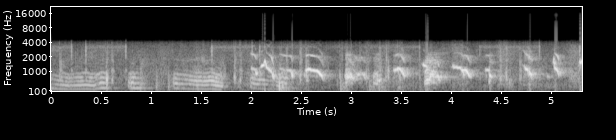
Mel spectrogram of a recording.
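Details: Four-week-old Beagle puppies: a low, steady, harmonic voice-like drone opens, then gives way to a busy run of high, squeaky whimpers and short yips, rising and falling in quick overlapping bursts.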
